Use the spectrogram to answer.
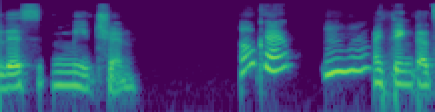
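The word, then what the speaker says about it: Myken: all the times but they are pronounced like CH so I think I say this mein okay I think that's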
